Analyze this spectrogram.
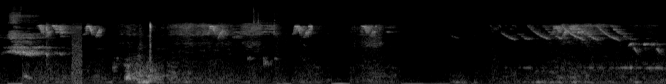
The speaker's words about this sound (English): God, the birds chirping. Man, this is our Masters episode. Can you actually hear that? Yeah. They're, like, pretty good, too. I can, like, faintly hear them, but I do have noise-canceling headphones, so that's probably why.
